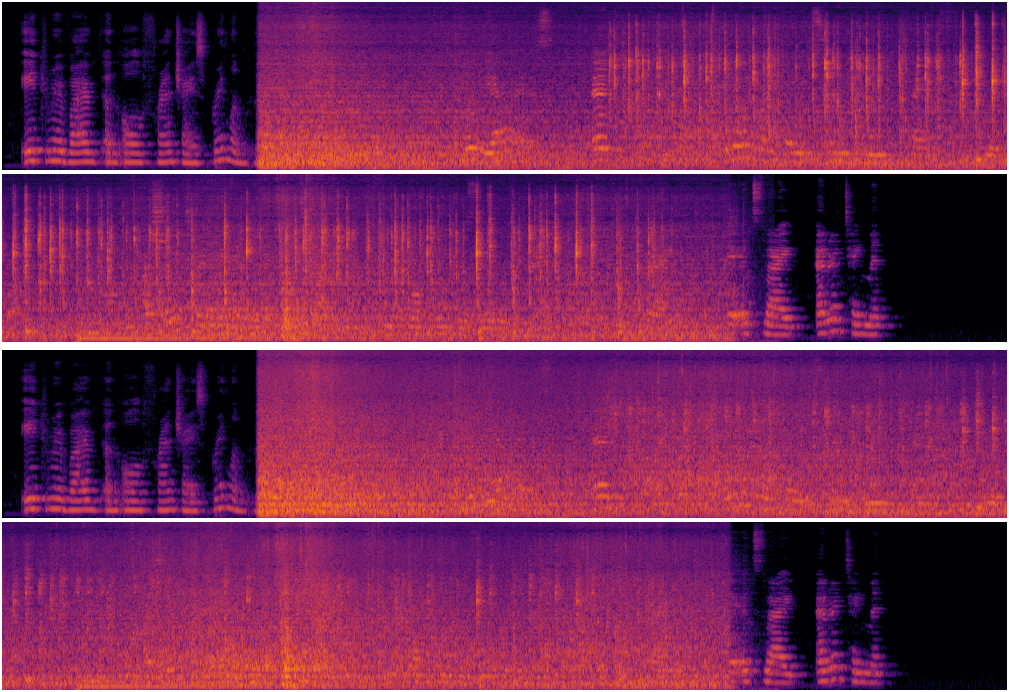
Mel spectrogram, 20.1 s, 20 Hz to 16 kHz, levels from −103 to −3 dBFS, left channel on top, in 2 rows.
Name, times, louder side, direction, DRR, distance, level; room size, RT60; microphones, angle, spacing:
voice 1, 0.2-2.7, equal, 15° left, 0.8 m, -49 dB
sound 1, 2.5-17.3, right 3 dB, 30° right, 0.4 m, -40 dB
voice 2, 4.6-6.2 7.2-9.4 9.6-10.4 11.0-15.6 16.5-16.9 17.3-18.8, left 1 dB, 80° left, 1.0 m, -47 dB
Typing, 6.0-16.8 17.3-17.5, left 7 dB, 45° left, 0.5 m, -43 dB
Bass guitar, 10.8-17.0, equal, 45° right, 2.2 m, -50 dB
4.0 x 3.3 x 2.4 m
head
